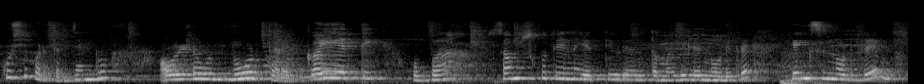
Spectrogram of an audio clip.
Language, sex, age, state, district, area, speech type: Kannada, female, 30-45, Karnataka, Chikkamagaluru, rural, spontaneous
